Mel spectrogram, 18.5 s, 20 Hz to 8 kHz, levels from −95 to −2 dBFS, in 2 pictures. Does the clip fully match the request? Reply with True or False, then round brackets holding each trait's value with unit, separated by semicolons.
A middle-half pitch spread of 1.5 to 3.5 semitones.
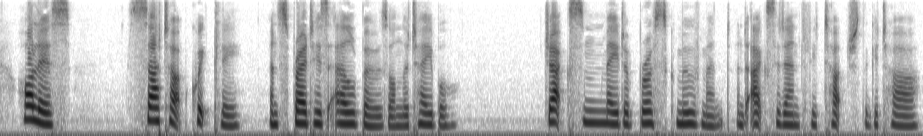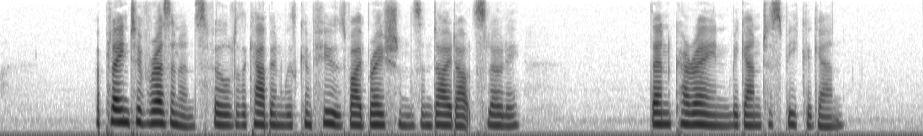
True (2.4 semitones)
